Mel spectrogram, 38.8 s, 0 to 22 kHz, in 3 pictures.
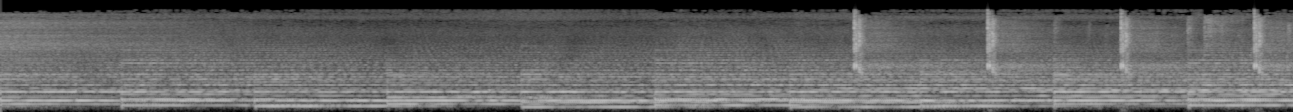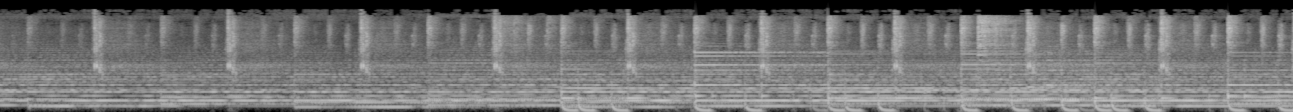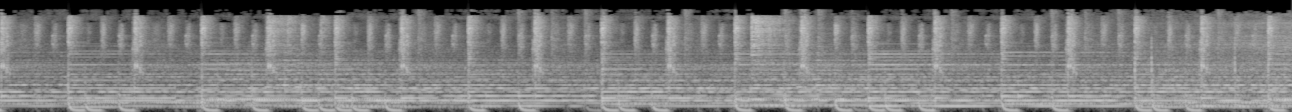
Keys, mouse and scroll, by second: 0.1 scroll down 1, 0.2 space, 0.4 scroll up 1, 0.5 click, 1.1 alt+scroll up 2, 1.3 alt+scroll down 1, 1.4 click, 1.5 space, 2.2 scroll up 1, 2.3 alt+scroll down 1.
